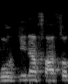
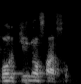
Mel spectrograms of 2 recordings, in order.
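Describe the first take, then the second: First: The first word ends with an 'a' sound. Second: The first word ends with an 'o' sound. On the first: This is the usual way of saying the name. "बोर्किना फासो कहते हैं" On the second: This is how Arabic speakers say the name. "ये लोग कहते हैं बोर्किनो फासो"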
